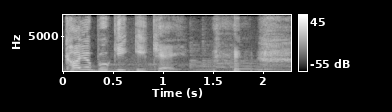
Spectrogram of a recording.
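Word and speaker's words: Kayabuki Ikkei: It's pronounced Kayabuki Ike.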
